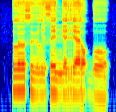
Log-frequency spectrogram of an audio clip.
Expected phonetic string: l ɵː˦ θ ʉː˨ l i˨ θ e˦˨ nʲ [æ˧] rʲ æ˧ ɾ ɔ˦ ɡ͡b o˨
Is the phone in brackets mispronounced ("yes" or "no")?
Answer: yes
